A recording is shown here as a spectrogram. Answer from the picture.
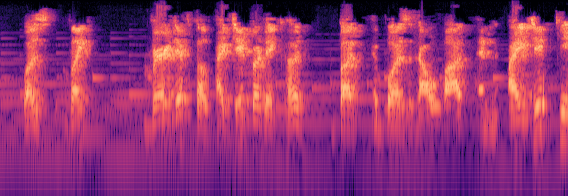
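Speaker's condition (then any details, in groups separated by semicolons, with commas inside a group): Traumatic brain injury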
